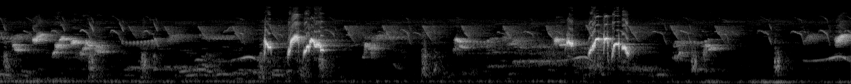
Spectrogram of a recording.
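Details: Burmese-style 3-4-5-6 song of a red-whiskered bulbul for training young birds: two loud, fast chirped phrases about three seconds apart, set against a dense chorus of repeated slurred notes from other birds.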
